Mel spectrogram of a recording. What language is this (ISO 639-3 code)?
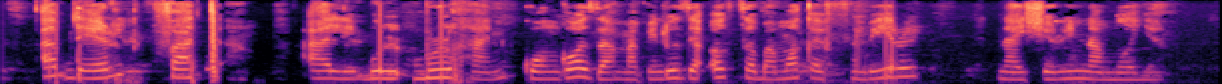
swa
